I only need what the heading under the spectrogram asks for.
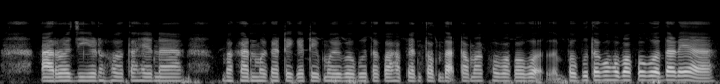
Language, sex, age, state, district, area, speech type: Santali, female, 30-45, West Bengal, Jhargram, rural, spontaneous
